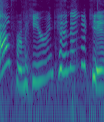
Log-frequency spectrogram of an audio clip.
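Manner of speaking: put-on southern US accent, high and loud.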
